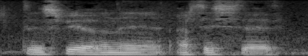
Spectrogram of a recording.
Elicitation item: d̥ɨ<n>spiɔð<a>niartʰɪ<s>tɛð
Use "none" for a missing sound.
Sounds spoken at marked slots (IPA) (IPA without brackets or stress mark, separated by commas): n, ə, s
